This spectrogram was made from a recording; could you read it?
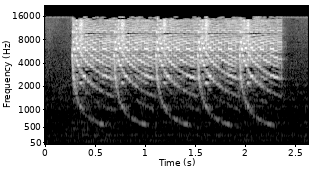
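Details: Hard drive, believed from an old Sony Vaio laptop, emitting a high whistle falling in pitch repeatedly, about two sweeps a second, while stuck after asking to be formatted; abnormal high-pitched noise, cause unknown.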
